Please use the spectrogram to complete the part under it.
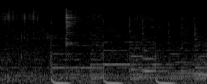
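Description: Dried red chillies and bay leaves sizzle steadily in hot mustard oil left over from frying fish in a kadai, a continuous crackling hiss with a few soft stirring knocks, close and fairly quiet, no voices.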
